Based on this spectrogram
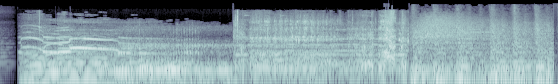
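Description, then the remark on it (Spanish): A loud, drawn-out monstrous howl of a werewolf at the moon, with wavering, sliding tones, opens the sequence, then gives way to a dense, growling roar and rumbling noise that continues to the end. No one speaks. “un imprescindible de Halloween que no puede faltar. Sí, ese que aúlla la luna.”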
